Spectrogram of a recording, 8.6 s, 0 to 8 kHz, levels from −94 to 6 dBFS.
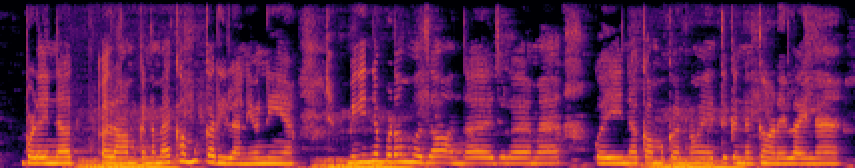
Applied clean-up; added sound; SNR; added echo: classical method log-MMSE.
